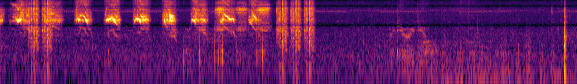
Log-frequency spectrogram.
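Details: A crested (changeable) hawk-eagle perched resting on a tree gives a quick series of about twelve shrill, high, rasping notes, roughly three a second, then falls quiet. Faint background sounds and a single sharp click follow.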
